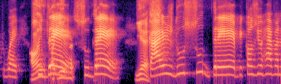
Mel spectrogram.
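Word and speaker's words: Cais do Sodré: And so it's Cais do Sudré. You stress the last E, Sudré. And you open the vowel. You open the vowel E because of that.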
